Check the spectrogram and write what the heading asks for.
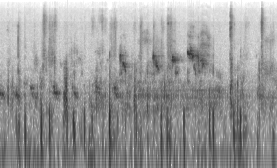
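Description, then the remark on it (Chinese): A light-vented bulbul calls with short, bright chirping phrases, rising and falling in a quick run, over a background of scattered clicks and rustling. “那个这个是白头杯，白头杯叫。”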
